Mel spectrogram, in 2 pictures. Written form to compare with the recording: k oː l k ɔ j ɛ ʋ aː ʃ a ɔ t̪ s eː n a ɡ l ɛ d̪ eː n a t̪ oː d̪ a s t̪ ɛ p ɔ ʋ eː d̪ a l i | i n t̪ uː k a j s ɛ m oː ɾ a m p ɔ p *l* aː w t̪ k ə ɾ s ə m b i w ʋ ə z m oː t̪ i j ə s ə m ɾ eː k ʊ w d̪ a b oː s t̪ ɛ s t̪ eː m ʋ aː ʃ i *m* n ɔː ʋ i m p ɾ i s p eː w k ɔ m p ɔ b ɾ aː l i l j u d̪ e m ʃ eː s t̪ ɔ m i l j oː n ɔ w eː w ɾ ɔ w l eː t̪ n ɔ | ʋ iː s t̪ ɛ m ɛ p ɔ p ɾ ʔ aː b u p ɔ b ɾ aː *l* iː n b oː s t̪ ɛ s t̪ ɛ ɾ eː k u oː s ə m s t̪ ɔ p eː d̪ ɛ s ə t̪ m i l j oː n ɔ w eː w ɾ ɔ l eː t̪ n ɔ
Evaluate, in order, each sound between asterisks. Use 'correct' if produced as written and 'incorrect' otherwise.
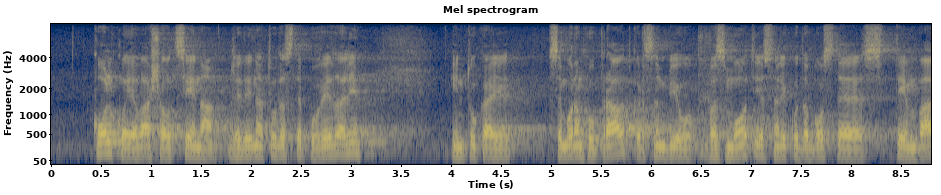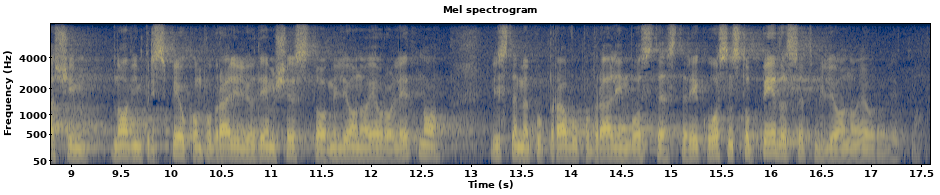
incorrect, correct, correct

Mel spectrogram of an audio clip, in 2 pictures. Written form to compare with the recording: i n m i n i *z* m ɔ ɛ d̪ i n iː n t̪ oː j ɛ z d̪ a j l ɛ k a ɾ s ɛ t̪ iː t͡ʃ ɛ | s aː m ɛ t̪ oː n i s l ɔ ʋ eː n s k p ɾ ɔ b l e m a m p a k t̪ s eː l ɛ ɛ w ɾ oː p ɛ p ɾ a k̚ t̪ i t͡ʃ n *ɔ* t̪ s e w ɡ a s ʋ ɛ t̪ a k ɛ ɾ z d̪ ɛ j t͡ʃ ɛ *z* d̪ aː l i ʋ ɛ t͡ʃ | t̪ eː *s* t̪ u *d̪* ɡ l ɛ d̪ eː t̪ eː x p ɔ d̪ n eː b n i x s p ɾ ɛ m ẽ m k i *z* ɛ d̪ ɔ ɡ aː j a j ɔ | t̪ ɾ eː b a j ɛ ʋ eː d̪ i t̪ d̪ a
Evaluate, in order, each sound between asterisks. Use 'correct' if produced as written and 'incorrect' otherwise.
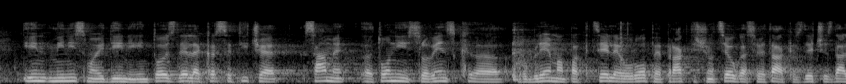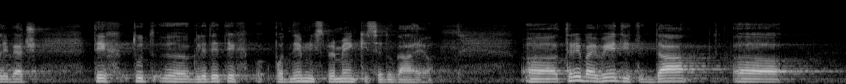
incorrect, correct, correct, incorrect, incorrect, incorrect

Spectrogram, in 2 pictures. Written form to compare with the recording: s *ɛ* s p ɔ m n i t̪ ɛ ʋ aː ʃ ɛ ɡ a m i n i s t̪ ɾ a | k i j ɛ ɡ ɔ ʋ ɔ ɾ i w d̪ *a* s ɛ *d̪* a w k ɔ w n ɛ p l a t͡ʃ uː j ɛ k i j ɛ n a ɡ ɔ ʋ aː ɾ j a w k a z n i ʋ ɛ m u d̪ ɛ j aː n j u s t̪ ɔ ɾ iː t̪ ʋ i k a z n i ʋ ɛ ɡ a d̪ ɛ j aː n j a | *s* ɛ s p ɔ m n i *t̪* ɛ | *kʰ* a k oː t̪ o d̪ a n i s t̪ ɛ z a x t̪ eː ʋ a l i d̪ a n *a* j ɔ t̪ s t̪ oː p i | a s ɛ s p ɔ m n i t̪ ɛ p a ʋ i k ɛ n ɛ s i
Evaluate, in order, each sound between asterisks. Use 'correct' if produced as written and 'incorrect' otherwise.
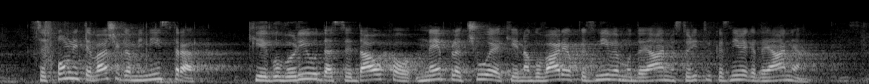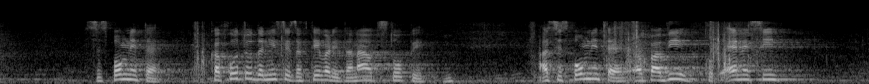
correct, correct, correct, correct, correct, incorrect, correct

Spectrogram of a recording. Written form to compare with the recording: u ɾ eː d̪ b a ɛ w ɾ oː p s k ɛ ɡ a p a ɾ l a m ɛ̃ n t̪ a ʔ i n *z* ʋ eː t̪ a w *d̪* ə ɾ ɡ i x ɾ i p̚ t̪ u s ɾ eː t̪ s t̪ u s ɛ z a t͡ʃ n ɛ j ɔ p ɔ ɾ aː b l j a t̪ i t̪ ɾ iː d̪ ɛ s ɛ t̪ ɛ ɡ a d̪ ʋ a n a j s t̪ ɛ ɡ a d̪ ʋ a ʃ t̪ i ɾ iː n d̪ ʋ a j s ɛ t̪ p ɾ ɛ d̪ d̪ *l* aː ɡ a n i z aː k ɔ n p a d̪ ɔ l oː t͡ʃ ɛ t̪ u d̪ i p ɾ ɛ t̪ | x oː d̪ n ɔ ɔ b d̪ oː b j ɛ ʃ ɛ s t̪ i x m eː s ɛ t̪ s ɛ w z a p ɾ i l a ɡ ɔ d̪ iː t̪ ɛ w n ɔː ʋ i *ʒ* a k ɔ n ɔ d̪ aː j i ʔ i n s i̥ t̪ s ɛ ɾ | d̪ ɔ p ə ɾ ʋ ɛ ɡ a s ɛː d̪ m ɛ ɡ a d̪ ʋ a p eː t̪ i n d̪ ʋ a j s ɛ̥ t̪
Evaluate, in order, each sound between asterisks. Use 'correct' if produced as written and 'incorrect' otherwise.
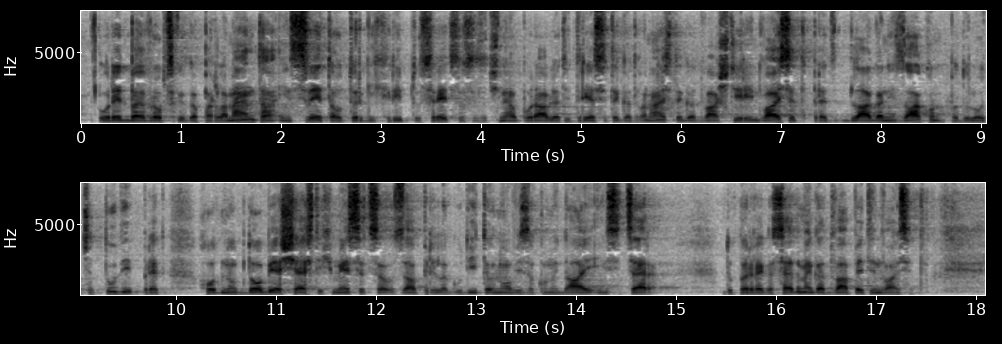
incorrect, incorrect, correct, incorrect

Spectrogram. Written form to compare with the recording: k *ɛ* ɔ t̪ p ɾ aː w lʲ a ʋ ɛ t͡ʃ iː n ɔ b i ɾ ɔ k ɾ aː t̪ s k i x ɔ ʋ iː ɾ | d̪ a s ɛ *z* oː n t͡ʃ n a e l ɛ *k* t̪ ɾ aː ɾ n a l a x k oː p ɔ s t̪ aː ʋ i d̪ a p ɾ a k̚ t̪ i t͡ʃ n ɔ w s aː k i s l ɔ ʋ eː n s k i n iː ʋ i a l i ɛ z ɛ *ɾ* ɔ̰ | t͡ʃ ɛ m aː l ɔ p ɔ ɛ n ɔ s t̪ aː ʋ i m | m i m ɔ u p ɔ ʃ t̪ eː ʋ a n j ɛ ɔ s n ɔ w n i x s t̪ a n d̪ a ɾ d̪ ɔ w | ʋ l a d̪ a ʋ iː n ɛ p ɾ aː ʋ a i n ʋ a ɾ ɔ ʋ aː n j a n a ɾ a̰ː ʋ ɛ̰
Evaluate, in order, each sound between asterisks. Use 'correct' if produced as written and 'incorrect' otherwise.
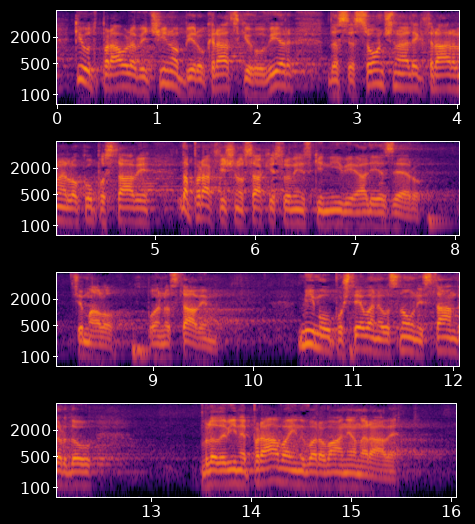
incorrect, incorrect, correct, correct

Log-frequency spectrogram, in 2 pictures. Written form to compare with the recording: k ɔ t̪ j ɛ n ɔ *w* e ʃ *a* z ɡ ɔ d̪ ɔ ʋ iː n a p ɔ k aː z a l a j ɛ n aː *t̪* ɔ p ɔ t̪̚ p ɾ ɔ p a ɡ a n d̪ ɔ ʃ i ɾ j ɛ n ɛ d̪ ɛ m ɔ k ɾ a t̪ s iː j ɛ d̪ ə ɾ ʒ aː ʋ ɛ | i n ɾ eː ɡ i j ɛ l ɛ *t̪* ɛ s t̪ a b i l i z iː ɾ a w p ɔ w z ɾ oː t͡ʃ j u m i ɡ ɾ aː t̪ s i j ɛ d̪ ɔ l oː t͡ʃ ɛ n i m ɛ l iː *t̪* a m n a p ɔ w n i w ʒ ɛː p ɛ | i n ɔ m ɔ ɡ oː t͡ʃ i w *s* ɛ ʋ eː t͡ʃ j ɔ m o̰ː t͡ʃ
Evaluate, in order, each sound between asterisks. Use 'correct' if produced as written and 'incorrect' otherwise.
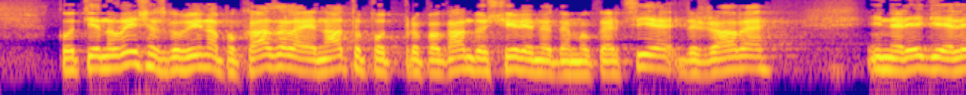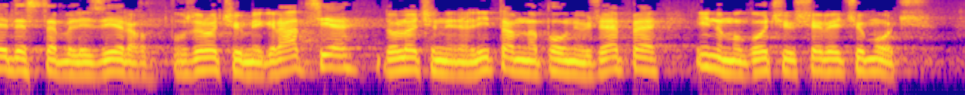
incorrect, correct, correct, incorrect, correct, incorrect

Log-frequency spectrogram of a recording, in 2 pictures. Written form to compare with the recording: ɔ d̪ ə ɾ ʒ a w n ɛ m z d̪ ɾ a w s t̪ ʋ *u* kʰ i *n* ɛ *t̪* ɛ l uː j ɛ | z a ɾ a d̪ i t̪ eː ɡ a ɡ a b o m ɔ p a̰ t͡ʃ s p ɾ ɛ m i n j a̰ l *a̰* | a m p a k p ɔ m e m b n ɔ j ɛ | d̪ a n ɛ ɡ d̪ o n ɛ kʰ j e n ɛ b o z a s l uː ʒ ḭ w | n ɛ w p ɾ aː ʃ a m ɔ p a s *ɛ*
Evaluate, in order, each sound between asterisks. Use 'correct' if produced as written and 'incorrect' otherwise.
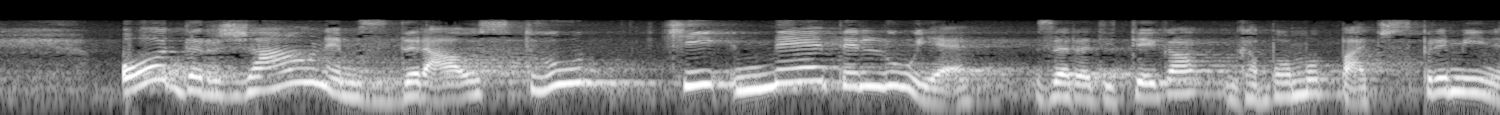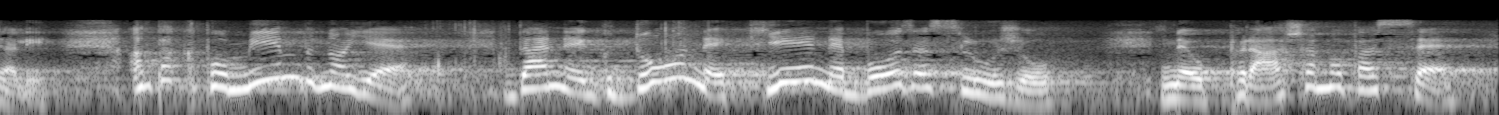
correct, correct, incorrect, incorrect, correct

